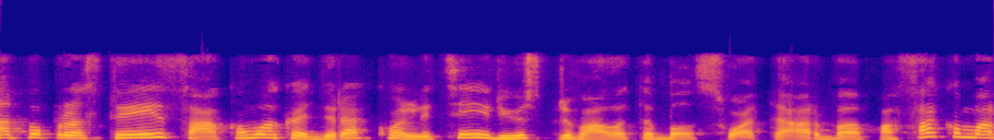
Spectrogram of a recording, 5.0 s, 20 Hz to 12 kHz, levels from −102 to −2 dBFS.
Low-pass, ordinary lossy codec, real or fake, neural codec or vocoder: 7.2 kHz; AAC, 48 kbps; fake; codec, 16 kHz, 4 kbps, X-Codec, HuBERT features, trained on LibriSpeech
